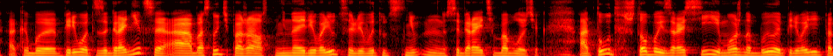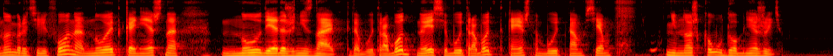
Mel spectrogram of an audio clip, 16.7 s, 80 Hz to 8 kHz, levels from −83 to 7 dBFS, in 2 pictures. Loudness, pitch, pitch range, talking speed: -29 LUFS, 130 Hz, 120-140 Hz, 185 wpm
